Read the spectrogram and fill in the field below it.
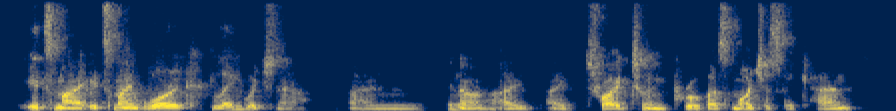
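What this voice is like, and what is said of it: Spanish-accented English. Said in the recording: “my accent, the pronunciation of that will always be there ... two people whose first language is Spanish”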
